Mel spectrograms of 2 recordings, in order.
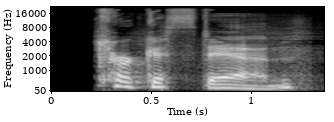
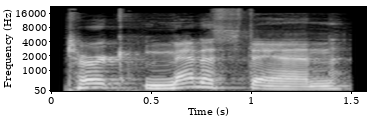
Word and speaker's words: Turkmenistan: Turkmenistan.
